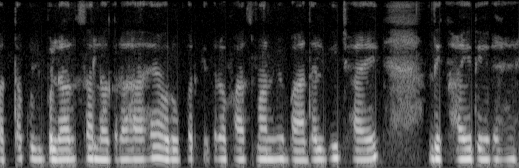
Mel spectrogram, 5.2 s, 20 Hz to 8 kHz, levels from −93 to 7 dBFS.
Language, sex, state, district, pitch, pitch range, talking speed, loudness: Hindi, female, Chhattisgarh, Sukma, 180 Hz, 180-190 Hz, 175 wpm, -17 LUFS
